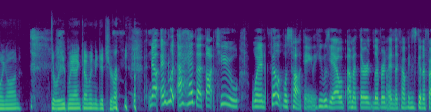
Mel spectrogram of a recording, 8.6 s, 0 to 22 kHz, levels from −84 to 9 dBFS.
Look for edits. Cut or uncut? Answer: cut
